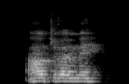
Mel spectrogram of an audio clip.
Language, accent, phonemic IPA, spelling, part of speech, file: French, Canada, /ɑ̃.tʁə.mɛ/, entremets, noun / verb, LL-Q150 (fra)-entremets.wav
- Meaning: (noun) entremets; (verb) first/second-person singular present indicative of entremettre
